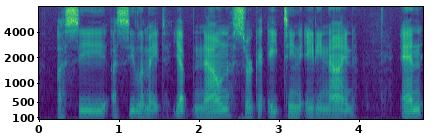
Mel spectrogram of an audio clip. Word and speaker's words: acoelomate: more for this episode I believe this is pronounced a coelom 8 I see a coelom 8 yep noun circa 1889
